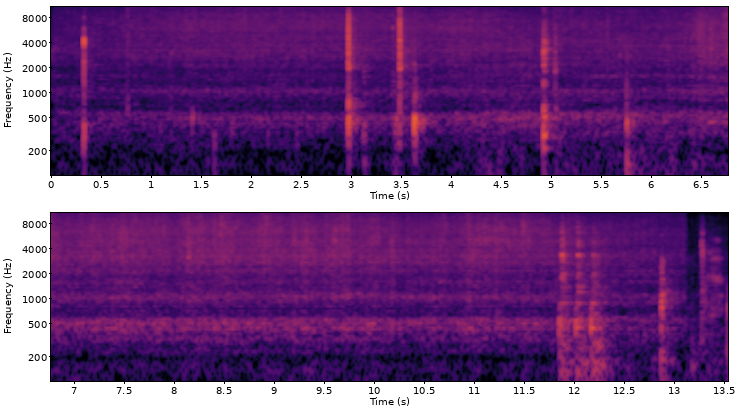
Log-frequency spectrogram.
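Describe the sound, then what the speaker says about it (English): Garlic sizzles softly in a hot pot for Zuppa Toscana, a steady low frying hiss punctuated by scattered sharp taps and scrapes of a spoon stirring, quiet and close. "I'm going to add my garlic."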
